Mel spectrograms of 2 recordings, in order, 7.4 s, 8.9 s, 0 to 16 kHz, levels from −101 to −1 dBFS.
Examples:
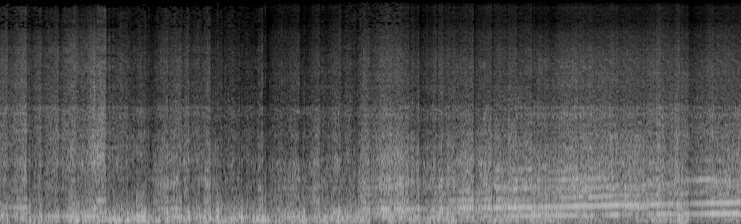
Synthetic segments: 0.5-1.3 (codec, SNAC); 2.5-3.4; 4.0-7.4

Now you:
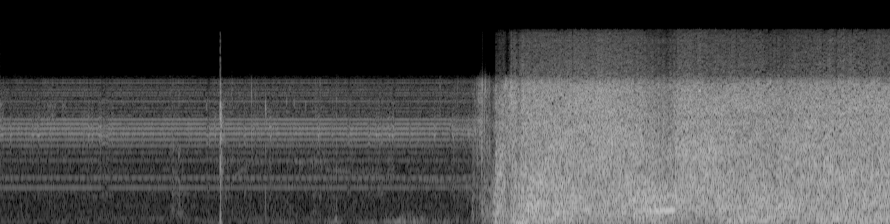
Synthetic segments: 4.5-5.4 (vocoder, Vocos); 6.0-8.9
